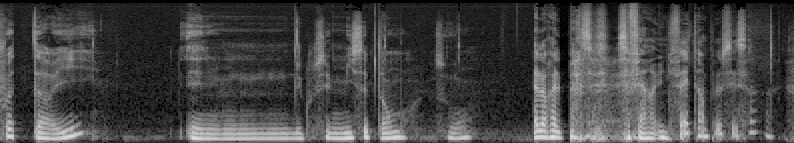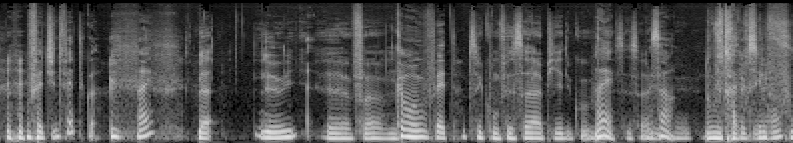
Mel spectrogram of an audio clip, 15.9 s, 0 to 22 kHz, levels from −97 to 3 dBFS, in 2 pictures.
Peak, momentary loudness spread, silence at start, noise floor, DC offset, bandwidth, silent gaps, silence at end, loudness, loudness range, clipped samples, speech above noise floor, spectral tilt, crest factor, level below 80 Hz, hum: -2 dBFS; 12 LU; 0 s; -57 dBFS; under 0.1%; over 20 kHz; none; 0 s; -19 LUFS; 5 LU; under 0.1%; 38 dB; -5 dB/octave; 18 dB; -58 dBFS; none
